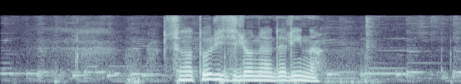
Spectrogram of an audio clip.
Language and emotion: Russian, neutral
